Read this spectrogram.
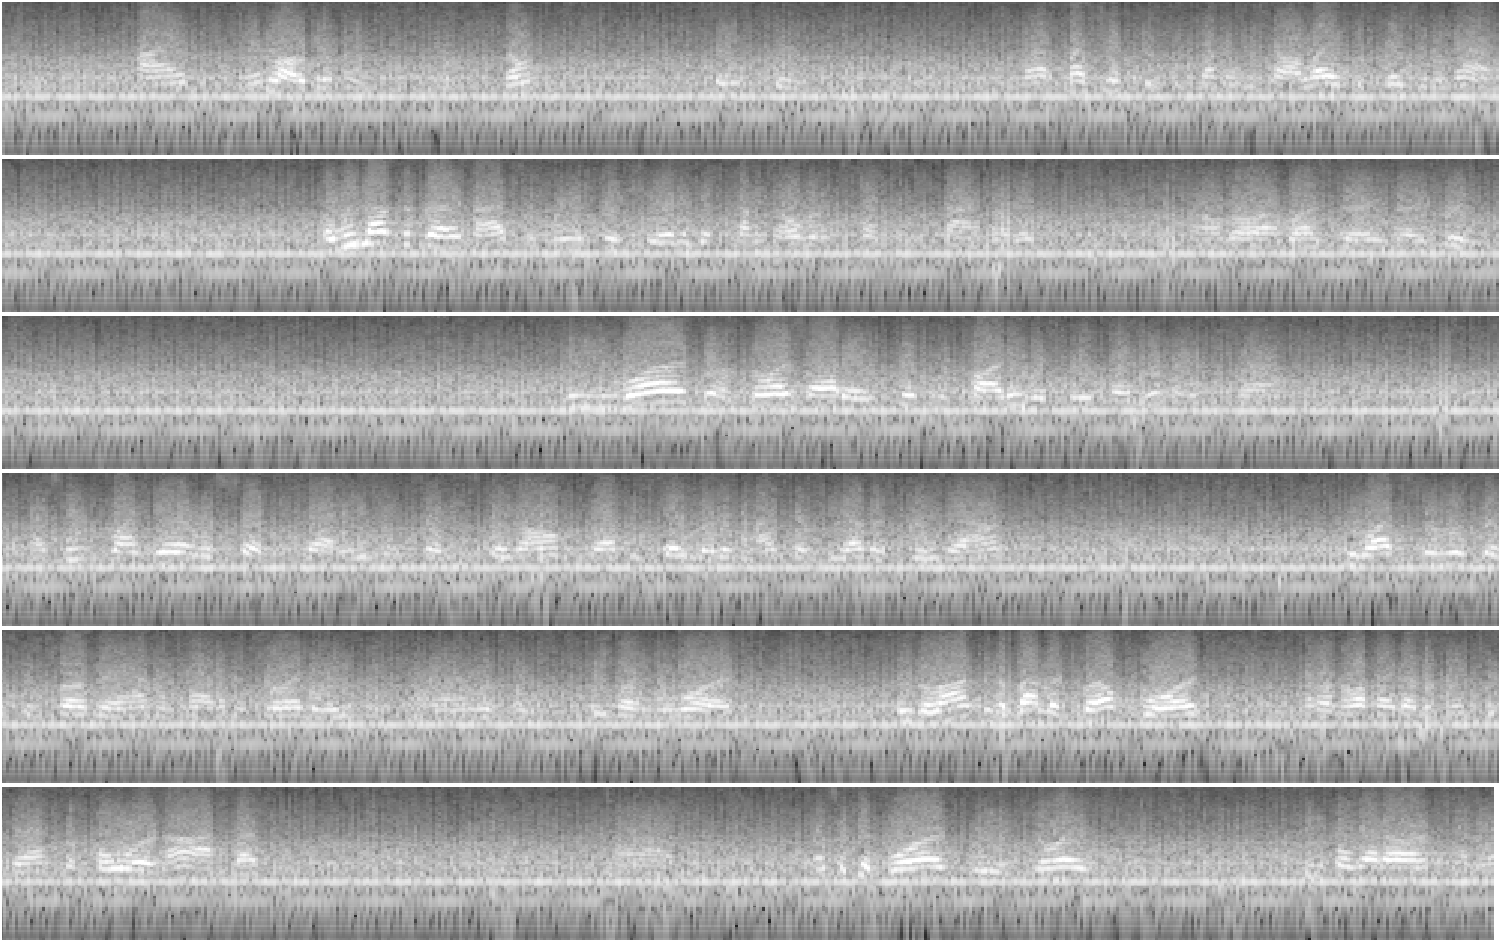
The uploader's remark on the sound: Driving Home from Work. Poor Audio Quality.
